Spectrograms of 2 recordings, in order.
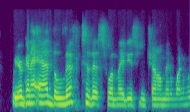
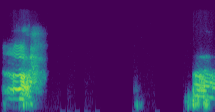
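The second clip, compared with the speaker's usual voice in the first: pained grunt; 10 semitones higher than usual. Real, not acted. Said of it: "Shin is cramping".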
